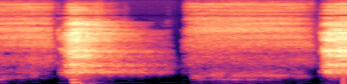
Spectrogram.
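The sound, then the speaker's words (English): Slow, controlled breathwork: two long, airy breaths followed by the start of a third, each a soft whooshing inhale or exhale with short pauses between, as the breathing gradually slows. No one speaks. “and then just start slowing it down. And then the inhale gets a little bit lighter, exhale gets a little bit longer.”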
